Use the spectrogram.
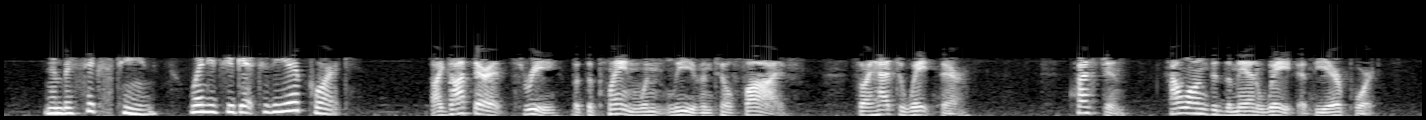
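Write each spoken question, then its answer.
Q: how long did the man wait at the airport?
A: Two hours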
